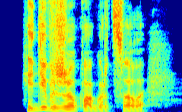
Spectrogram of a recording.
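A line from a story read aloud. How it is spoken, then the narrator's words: Laughing. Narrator (Russian): рассмеялся я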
